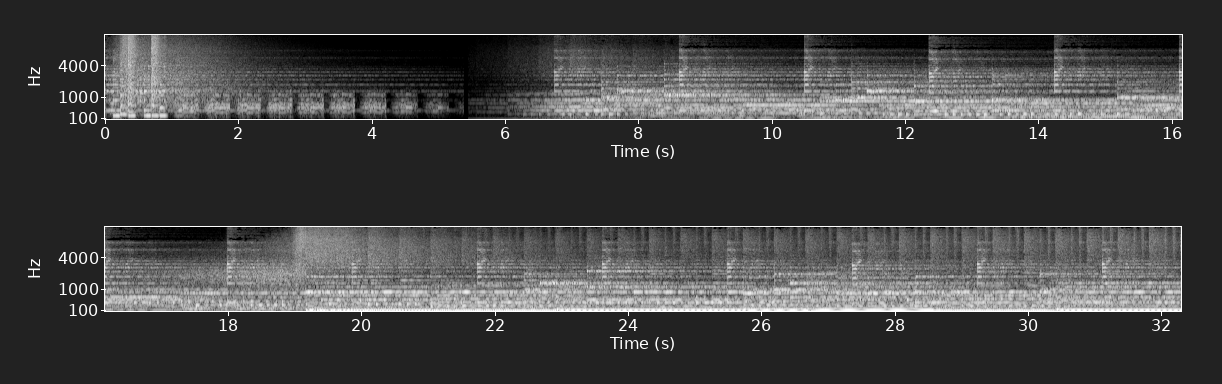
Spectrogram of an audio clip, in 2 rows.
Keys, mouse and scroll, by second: 1.5-2.2 typing, 3.3 Return, 4.3-5.4 drag, 5.6-6.6 drag, 6.8-7.8 drag, 7.2 Return, 8.5 click, 9.2 middle click, 10.1 Escape, 11.4 click, 12.7 click, 19.7-20.9 drag, 21.4 click, 21.8 Escape, 23.4 click, 24.4 click, 25.0-26.2 drag, 27.0-28.2 typing, 29.1 Return, 29.2-29.9 typing, 30.9 Return, 31.6-32.3 middle drag, 31.6-31.9 scroll.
